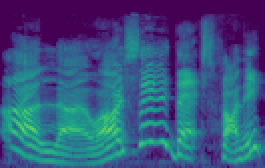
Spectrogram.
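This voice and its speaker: A woman's voice: on the high side, huge pitch swings, slow pace, sharp tone, heavily acted. A woman playing an indignant, nosy working-class English landlady who bosses and scolds garrulously in a radio drama. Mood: self-righteous, gossipy. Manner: scolding, garrulous, self-righteous.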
